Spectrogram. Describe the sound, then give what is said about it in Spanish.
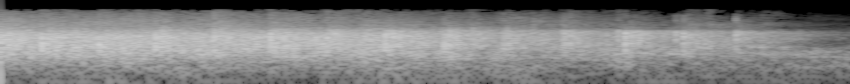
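An audience applauds steadily, a dense wash of many hands clapping at an even loudness before gradually thinning out and fading near the end. No one speaks over it. “Esos hombres y mujeres son unos héroes y merecen un cariñoso aplauso.”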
